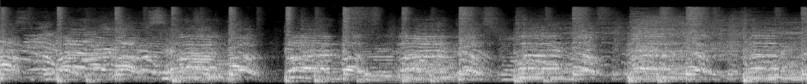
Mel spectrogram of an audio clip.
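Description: Live rock band with bass guitar, keyboards, drums and a woman singing lead, playing through a loud club PA; the music stops for a moment about a third of the way in and then comes back in.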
